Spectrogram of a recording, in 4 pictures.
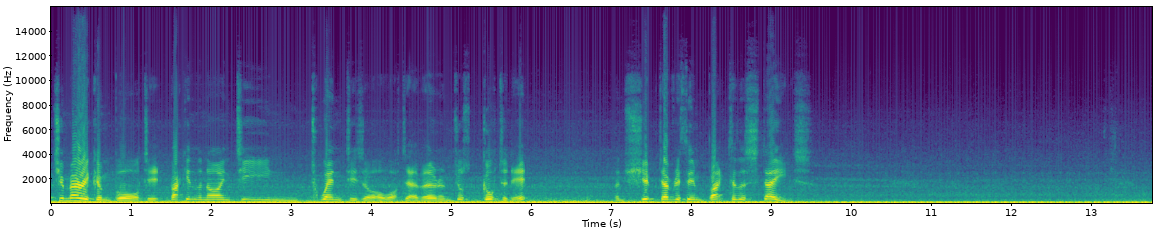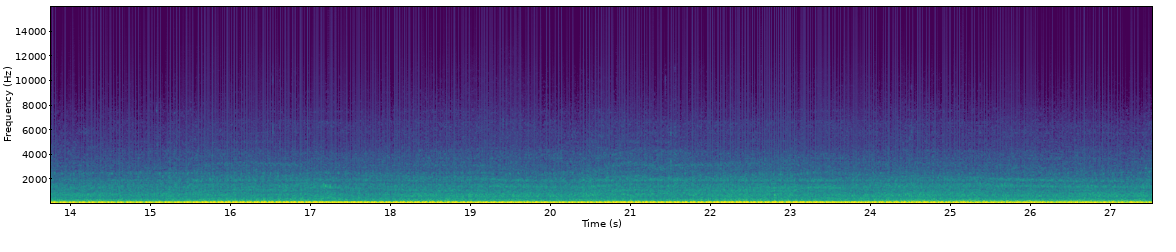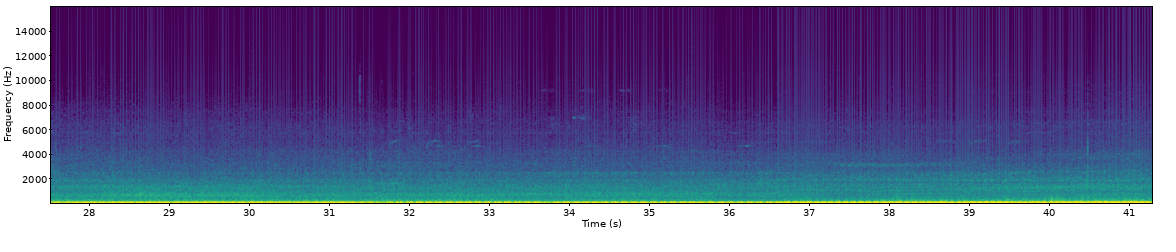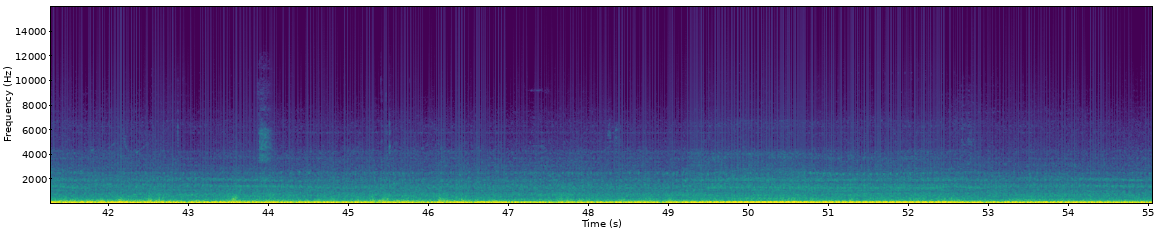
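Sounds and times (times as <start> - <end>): motorcycle engine cruising: 0.0 - 55.0.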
